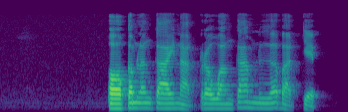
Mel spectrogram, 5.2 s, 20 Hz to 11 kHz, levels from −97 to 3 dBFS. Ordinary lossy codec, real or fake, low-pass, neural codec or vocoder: none; real; 7.2 kHz; none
